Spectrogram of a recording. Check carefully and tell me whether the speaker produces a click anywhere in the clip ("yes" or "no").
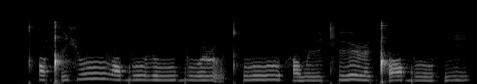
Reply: yes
